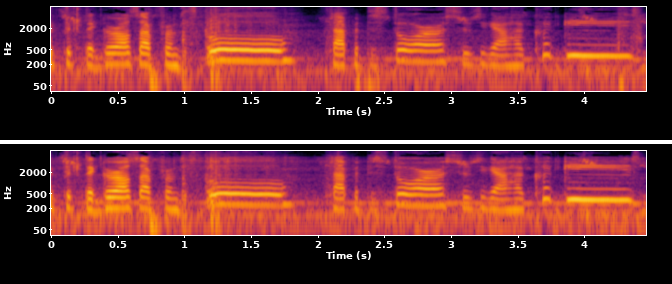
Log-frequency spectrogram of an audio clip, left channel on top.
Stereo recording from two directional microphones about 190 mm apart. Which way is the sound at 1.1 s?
25° left (ahead or behind).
